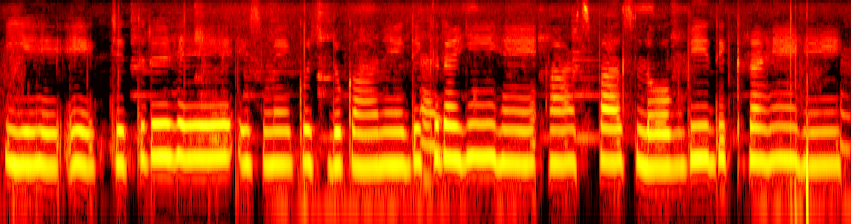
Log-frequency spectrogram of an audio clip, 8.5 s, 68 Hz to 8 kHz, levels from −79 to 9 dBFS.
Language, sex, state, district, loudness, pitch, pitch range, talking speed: Hindi, female, Madhya Pradesh, Bhopal, -18 LUFS, 250 Hz, 240-270 Hz, 115 wpm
